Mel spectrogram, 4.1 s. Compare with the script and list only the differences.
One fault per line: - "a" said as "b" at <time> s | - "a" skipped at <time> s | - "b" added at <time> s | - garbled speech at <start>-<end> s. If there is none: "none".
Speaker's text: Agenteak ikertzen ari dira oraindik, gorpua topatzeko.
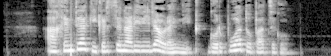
none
